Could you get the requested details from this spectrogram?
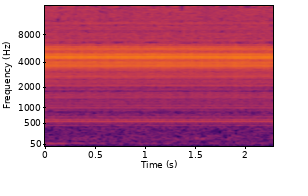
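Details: Sega TeraDrive with its bad power supply connected, at power-on: a steady high-pitched whine over a mains hum. The failing supply sags under load, the 12 V rail dropping to 10.65 V.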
